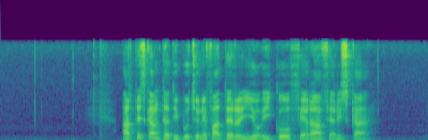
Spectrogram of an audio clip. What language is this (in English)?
Javanese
